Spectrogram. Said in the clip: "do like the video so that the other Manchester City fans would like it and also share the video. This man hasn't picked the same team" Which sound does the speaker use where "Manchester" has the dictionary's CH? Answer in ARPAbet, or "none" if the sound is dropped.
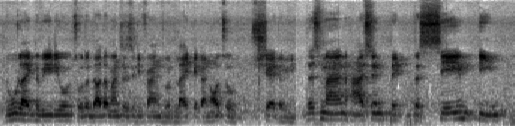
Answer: none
